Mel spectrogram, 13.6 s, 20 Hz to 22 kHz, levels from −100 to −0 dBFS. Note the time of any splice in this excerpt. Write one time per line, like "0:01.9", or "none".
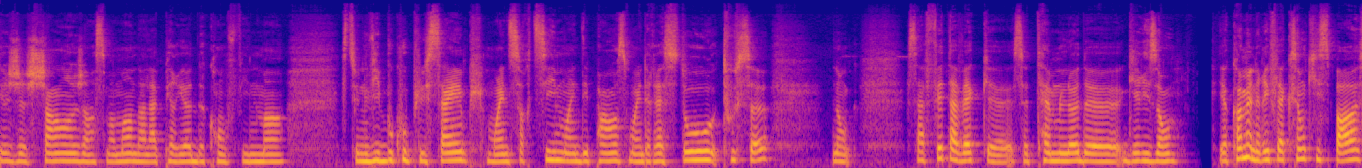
0:08.3
0:12.1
